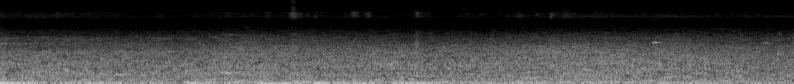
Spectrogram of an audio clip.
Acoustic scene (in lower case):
residential area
